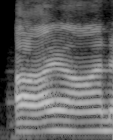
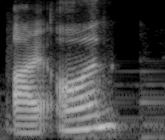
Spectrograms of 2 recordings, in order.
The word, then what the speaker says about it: ion: school like me um ion is actually a really fun word to pronounce that o in the middle actually sort of works like an like a y as we talked about before it has that springing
